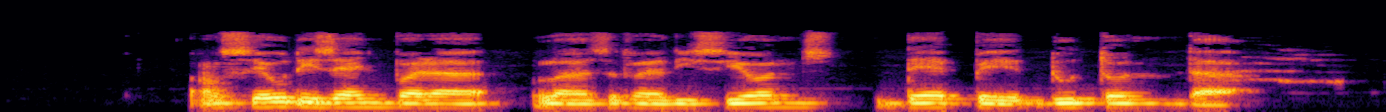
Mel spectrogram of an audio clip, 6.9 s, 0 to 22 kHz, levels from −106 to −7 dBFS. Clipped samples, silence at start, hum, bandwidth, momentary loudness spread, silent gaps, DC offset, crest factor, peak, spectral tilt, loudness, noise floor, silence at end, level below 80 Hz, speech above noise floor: under 0.1%; 0.95 s; none; 7.8 kHz; 9 LU; none; under 0.1%; 14 dB; -2 dBFS; -6.5 dB/octave; -15 LUFS; under -90 dBFS; 0.7 s; -58 dBFS; over 76 dB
